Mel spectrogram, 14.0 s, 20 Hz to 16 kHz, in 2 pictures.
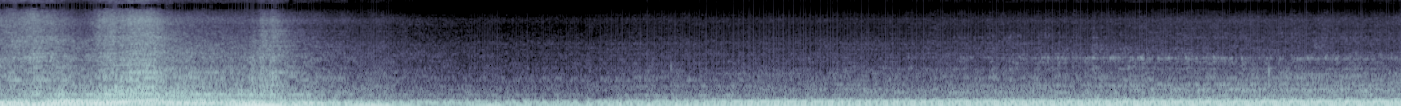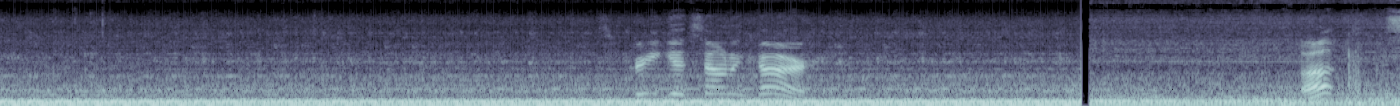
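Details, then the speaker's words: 1985 Pontiac Trans Am V8, cold day, not yet at operating temperature: quick throttle blips then loud, even, lumpy idle with no knocks or misses; normal healthy engine revving. "Yeah, it's not a bad sounding car. It's a little on the loud side. Give it a couple reps here."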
